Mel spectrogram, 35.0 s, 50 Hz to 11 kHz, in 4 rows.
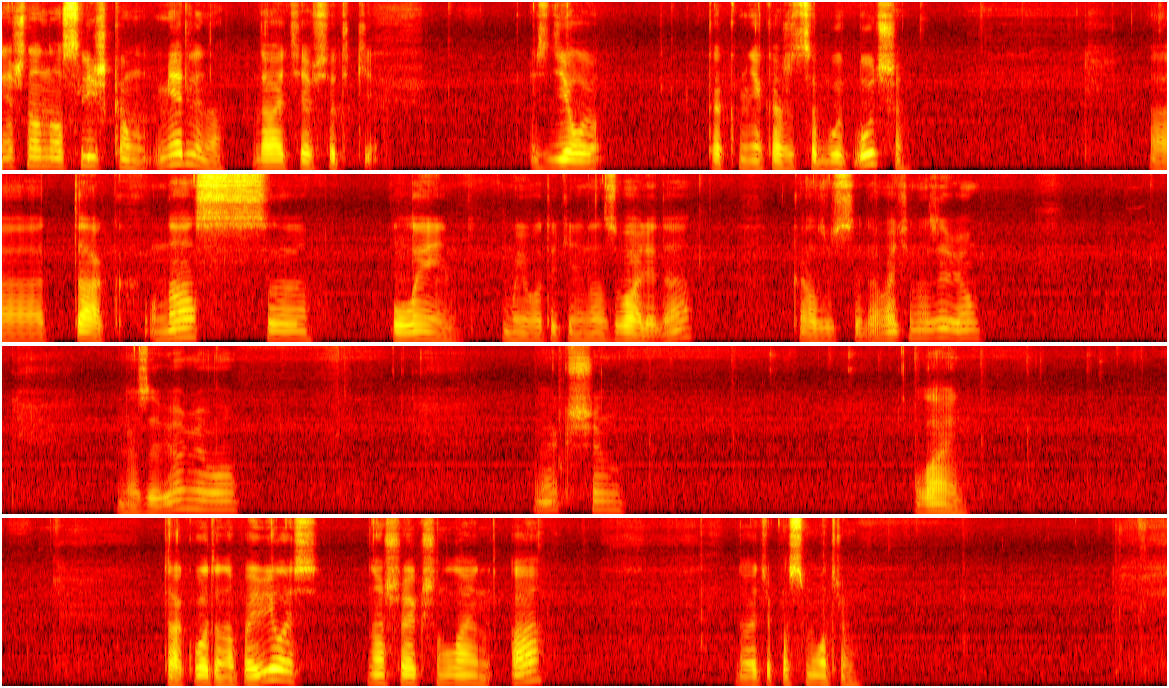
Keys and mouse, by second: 1.5 Escape, 2.2 click, 4.8 click, 7.3-11.6 drag, 13.1 click, 15.0-17.7 drag, 15.0 n, 18.0-21.0 drag, 27.8-29.6 drag, 29.6 a, 30.5-33.1 middle drag.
